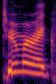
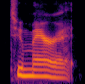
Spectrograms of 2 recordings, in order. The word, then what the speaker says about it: turmeric: no here we go turmeric face mask fail you say it how you would jessica you said it right instead of two mirror turmeric that's correct to merit is incorrect correct exactly okay okay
